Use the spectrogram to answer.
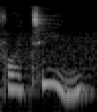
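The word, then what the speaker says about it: fourteen: Từ này hoàn toàn khác với từ 14.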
